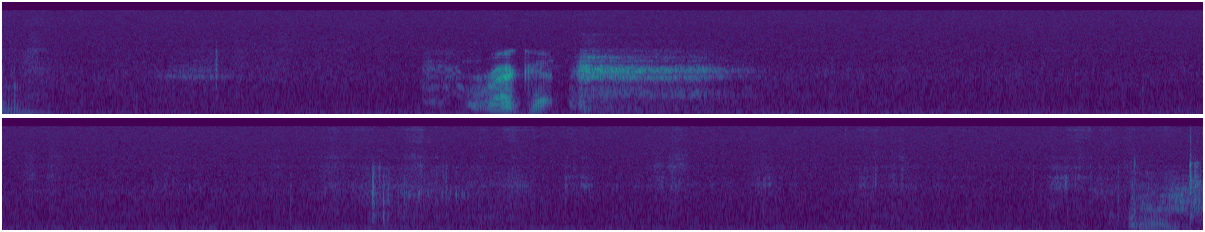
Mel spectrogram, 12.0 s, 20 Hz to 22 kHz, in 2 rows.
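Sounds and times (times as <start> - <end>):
low steady background noise: 0.0 - 12.0
man speaking: 2.2 - 2.9.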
